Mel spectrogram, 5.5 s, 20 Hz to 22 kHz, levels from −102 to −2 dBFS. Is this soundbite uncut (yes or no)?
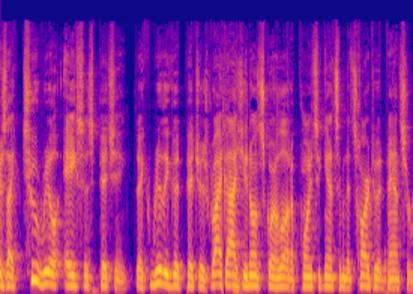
no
